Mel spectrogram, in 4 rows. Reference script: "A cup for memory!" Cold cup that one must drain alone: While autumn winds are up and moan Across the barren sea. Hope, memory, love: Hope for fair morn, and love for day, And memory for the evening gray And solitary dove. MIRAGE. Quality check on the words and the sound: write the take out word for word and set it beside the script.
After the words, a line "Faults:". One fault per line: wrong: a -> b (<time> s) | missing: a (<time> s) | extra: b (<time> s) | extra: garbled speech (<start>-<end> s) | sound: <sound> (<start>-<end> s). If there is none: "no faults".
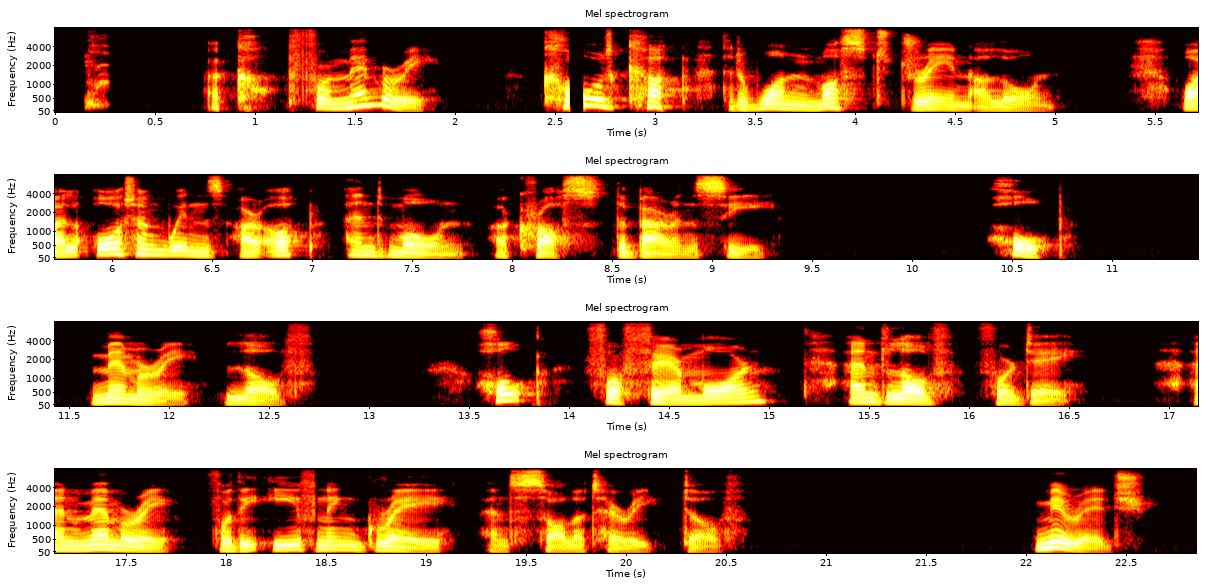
"A cup for memory!" Cold cup that one must drain alone: While autumn winds are up and moan Across the barren sea. Hope, memory, love: Hope for fair morn, and love for day, And memory for the evening gray And solitary dove. MIRAGE.
Faults:
sound: laugh (0.1-0.3 s)
sound: dropout (2.6-2.6 s)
